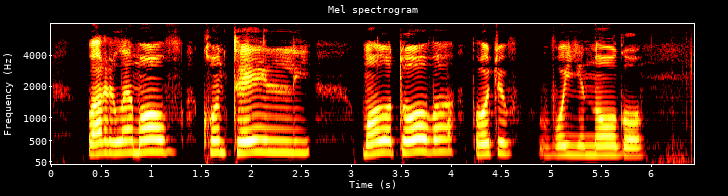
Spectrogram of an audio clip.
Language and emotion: Russian, positive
